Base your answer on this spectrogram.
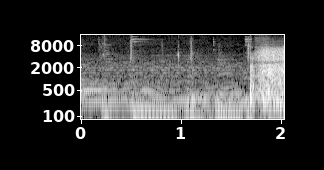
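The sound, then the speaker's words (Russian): A single gunshot cracks out sharply over sustained background music and leaves a noisy rumble trailing after it. “Раздался выстрел.”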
